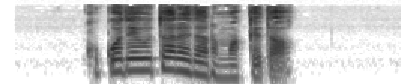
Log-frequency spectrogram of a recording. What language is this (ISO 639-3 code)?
jpn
